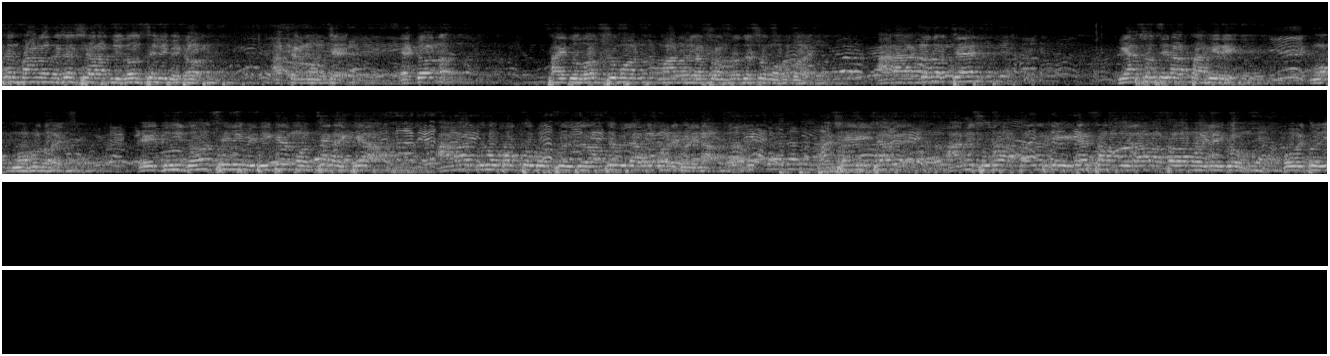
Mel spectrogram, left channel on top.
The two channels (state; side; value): silent; right; 59 dB below the other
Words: বাংলাদেশের সেরা দুইজন সেলিব্রেটর আজকের মঞ্চে, একজন সাইদুল হক সুমন মাননীয় সংসদ সদস্য মহোদয়, আর আরেকজন হচ্ছেন গিয়াসুদ্দিন তাহিরি মহোদয়। এই দুইজন সেলিব্রিটিকে মঞ্চে রাখিয়া আমার কোন বক্তব্য প্রয়োজন আছে বলে আমি মনে করি না। সেই হিসাবে আমি শুধু আপনাদেরকে ঈদের সালাম দিলাম, আসসালামু আলাইকুম, পবিত্র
